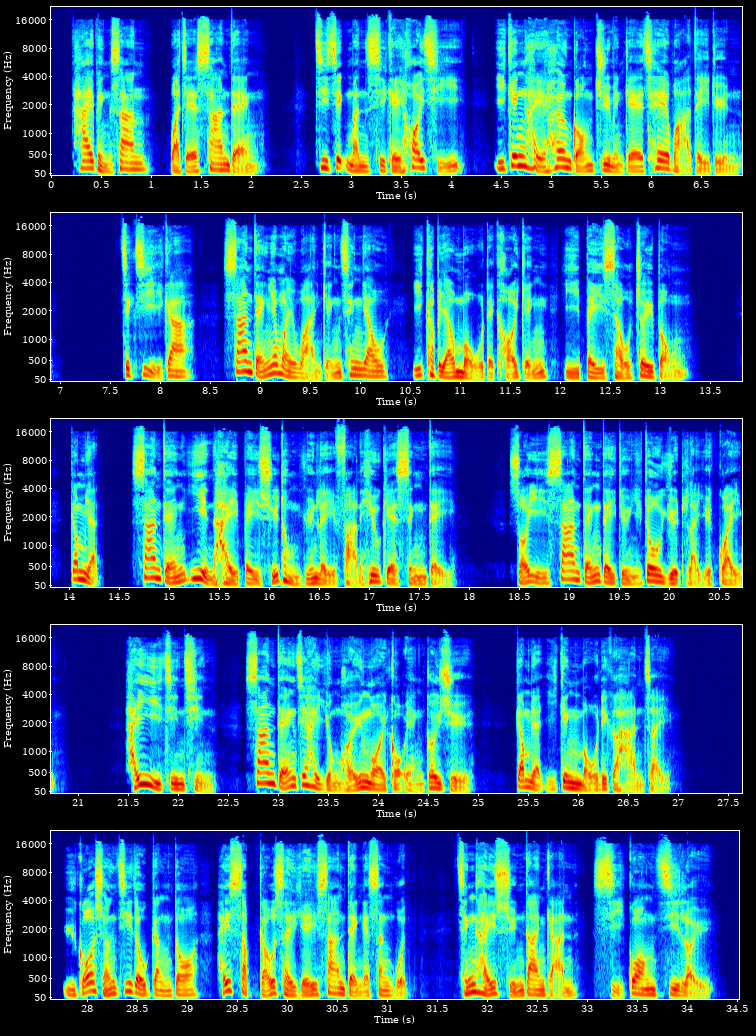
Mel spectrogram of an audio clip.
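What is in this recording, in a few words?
Cantonese male corporate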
